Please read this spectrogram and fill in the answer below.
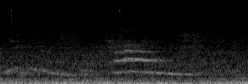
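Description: Two drawn-out, high-pitched vocal cries, each falling in pitch: the first in the first second, the second starting a little past one second and fading near the end. A low steady hum runs underneath.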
